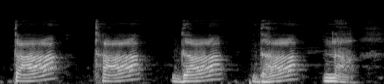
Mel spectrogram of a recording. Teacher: हम इसका उच्चारण दंत से करते हैं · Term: तवर्ग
